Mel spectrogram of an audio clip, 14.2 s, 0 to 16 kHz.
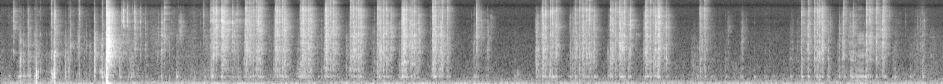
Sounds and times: Airsoft MP5 Mag charging the spring feeder 1.4 - 2.1

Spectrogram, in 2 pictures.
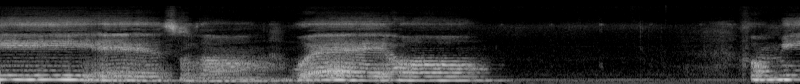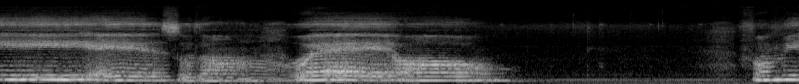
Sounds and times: Vocals 0.0 - 5.4
Vocals 6.8 - 14.0
Vocals 14.9 - 15.9

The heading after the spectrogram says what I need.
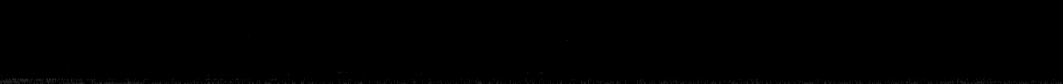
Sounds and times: Background noise 0.0 - 10.6
KETTLE BOIL R 4.2 - 10.6

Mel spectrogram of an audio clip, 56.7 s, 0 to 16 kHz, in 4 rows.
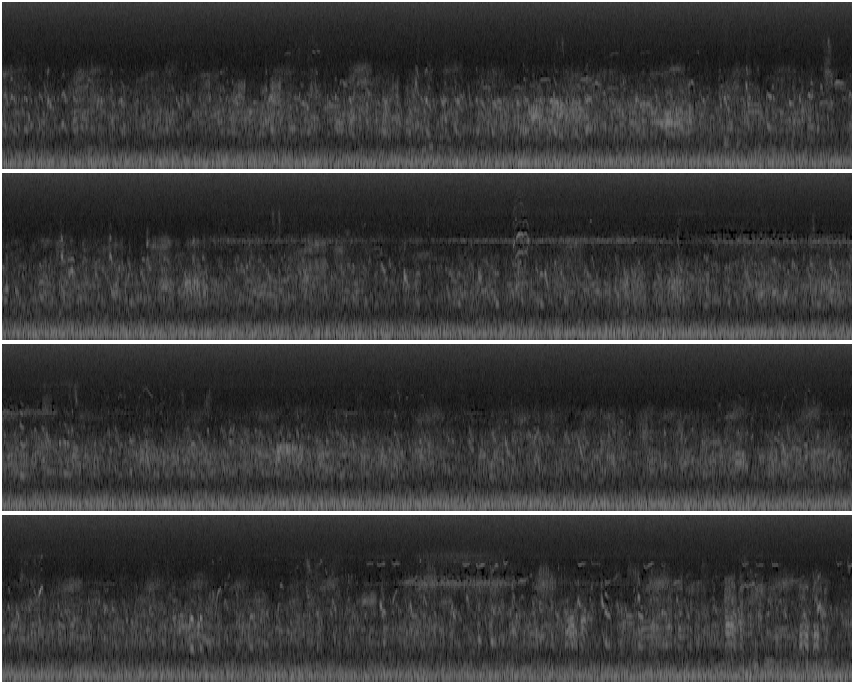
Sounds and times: calls from birds 0.0 - 56.6
frogs 0.0 - 56.6
rumble of waves on a very distant shore 0.0 - 56.6

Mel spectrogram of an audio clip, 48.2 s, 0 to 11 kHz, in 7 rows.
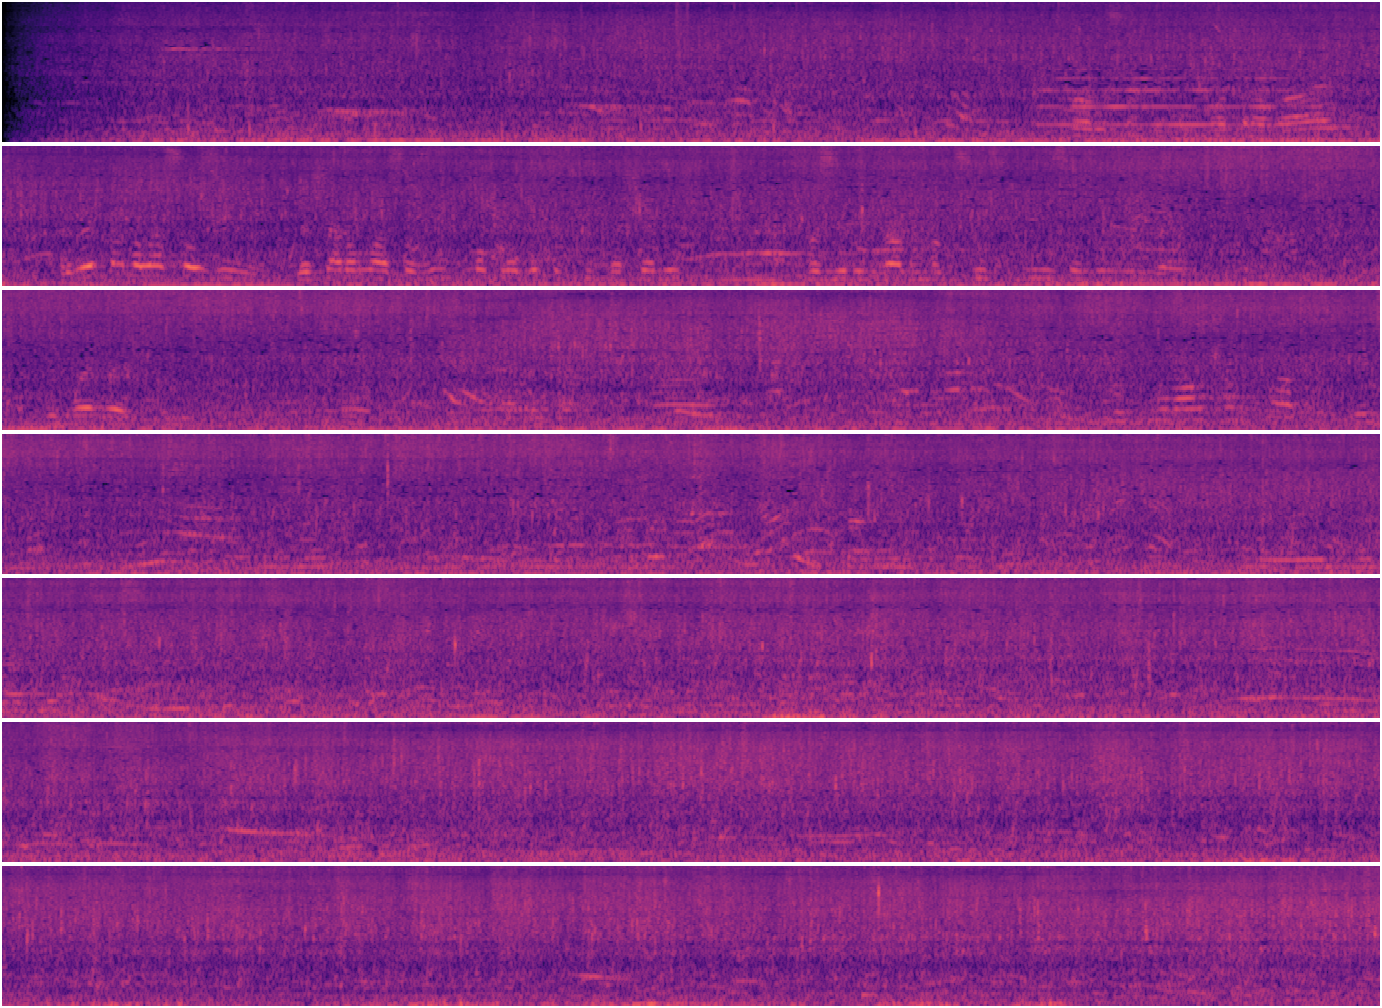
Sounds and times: People talking nearby 0.0 - 48.2
Water fountain 0.0 - 48.2

